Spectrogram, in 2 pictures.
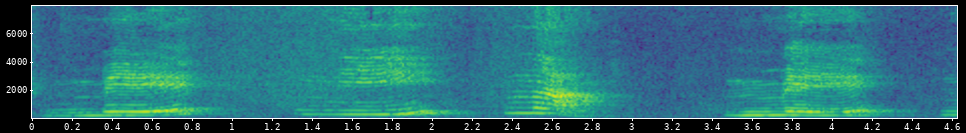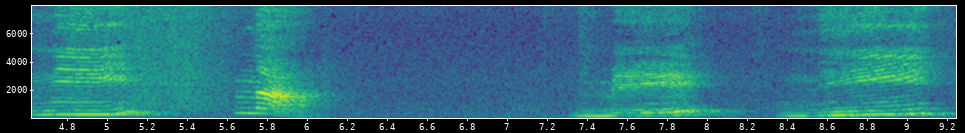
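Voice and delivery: ME... NI... NA, loud and broken into syllables; sílaba por sílaba. Shown as a demonstration. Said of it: "fala a palavra ma-, várias vezes". ("Menina" em voz alta, me... ni... na)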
